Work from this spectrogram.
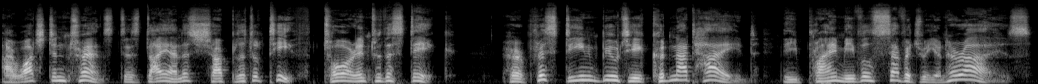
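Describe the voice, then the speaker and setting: A man narrates a horror tale in a highish male voice. His reading is grave and theatrical, slow but very animated in pitch. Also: no echo, clean studio sound. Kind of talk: dramatic scripted narration.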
